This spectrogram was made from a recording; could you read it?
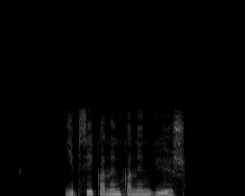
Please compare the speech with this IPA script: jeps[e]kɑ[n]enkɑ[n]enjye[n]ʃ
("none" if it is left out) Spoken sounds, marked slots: e, n, n, none

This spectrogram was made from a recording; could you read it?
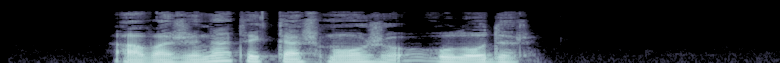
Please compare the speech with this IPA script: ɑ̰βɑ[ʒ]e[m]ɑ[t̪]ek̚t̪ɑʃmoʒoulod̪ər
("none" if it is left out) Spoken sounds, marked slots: ʒ, n, t̪

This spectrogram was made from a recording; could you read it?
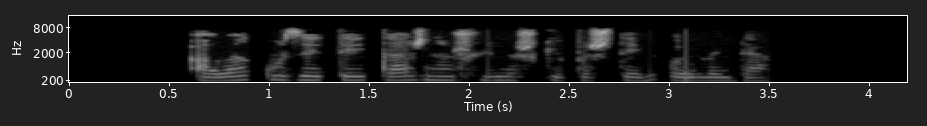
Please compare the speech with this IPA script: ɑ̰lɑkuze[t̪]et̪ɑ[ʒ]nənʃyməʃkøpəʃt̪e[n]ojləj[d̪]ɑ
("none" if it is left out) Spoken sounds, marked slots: t̪, ʒ, n, d̪

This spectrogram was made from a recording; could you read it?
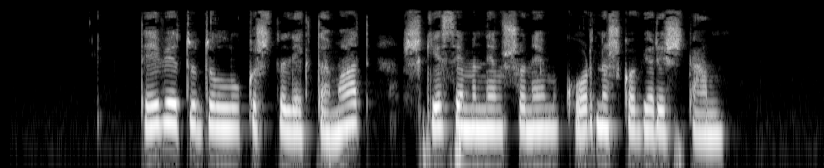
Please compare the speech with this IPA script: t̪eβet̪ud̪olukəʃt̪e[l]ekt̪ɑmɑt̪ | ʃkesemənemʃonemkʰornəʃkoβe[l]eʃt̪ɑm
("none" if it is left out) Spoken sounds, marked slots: l, ɾ

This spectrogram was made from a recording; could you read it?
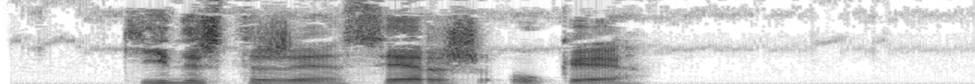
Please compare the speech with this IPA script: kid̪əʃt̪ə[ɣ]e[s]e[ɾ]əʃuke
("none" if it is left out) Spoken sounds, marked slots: ʒ, s, ɾ

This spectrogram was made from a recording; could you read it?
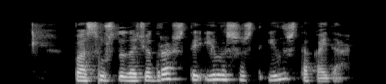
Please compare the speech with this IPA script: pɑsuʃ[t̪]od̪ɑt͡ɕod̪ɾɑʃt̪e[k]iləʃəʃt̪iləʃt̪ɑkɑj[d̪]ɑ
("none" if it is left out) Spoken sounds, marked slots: t̪, ʔ, d̪

